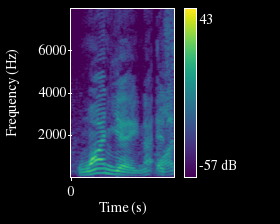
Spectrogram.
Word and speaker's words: Wanye: We want to thank Jada Flips for also giving us the correct pronunciation. It's Wanye. It's actually spelled Wayne on our paper, but it's Wanye.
